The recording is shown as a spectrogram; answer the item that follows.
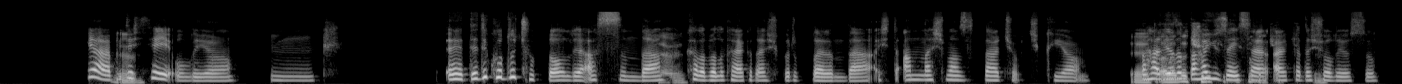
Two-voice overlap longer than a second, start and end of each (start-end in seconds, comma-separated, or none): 11.4-13.3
